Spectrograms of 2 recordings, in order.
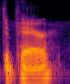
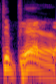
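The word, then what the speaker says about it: Des Peres: It looks like it's spelled Des Perez. D-E-S. – Des Perez. – But it's DePere.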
